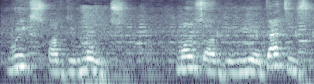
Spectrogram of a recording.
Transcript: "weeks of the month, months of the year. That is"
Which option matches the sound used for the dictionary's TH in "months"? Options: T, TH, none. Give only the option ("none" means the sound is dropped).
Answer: T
